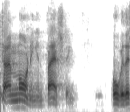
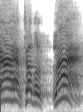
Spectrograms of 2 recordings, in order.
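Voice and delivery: high, loud plaintive confession in a changed voice; loud mock plea; imitated complainer; 12 semitones higher, 6 dB louder than usual. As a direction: cry it out like a pleading church member. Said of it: "You say".

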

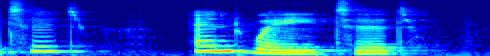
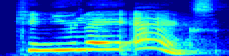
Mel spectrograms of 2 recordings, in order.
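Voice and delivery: high, loud bossy hen; high clucking farm hen; 13 semitones higher, 6 dB louder than usual. Acted. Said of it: "asked a hen".

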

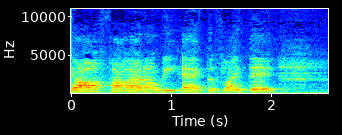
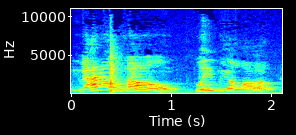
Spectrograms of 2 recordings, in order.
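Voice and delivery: mock whine; 7 semitones higher than usual. Flustered after mispronouncing.

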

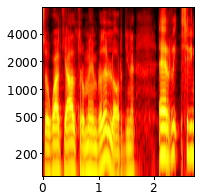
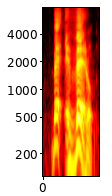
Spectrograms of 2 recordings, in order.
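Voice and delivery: a louder outburst; blurting out; 5 semitones higher, 7 dB louder than usual. A narrator's reading. Ginny confronting a sulking Harry, blurting. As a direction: burst out with it. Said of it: "sbottò".

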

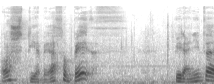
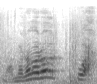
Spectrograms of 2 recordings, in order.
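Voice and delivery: excited urging; 7 semitones higher, 4 dB louder than usual. Real, not acted. Urging on during a fight.

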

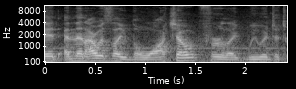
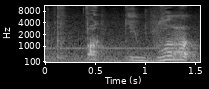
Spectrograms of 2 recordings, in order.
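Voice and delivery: inner voice; 5 semitones higher, 7 dB quieter, faster than usual. Retold or imitated. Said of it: "in my head".

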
